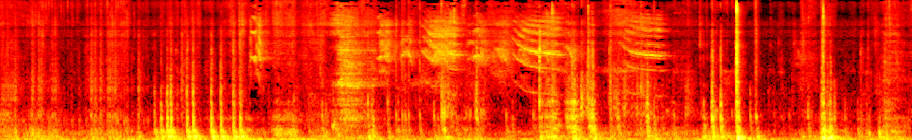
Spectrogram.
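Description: Ratchet and socket straining against a very tight steering-wheel centre bolt: scattered clicks and knocks, a few seconds of high squeaking in the middle, and two sharp knocks near the end.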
